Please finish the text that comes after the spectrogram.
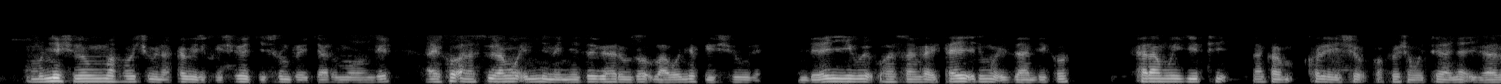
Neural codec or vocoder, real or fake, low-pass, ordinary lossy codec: codec, 16 kHz, 6 kbps, DAC; fake; 7.2 kHz; AAC, 16 kbps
